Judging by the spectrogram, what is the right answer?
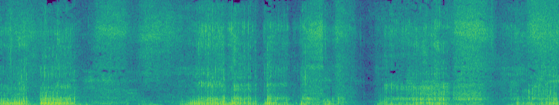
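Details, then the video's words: English Bulldog at play with a ball, growling in a gremlin or monster style: repeated rasping low growls in several long bursts, rising and falling in loudness, indoors. "English Bulldog making monster sound while playing with a ball"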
